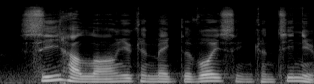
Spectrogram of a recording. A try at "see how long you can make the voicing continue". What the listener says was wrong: So I think one thing you're doing, in addition to being a little too high, is you're falling. You've got these falling pitches. So you'll say like, see how long you can make the voicing continue.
